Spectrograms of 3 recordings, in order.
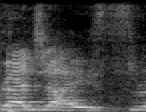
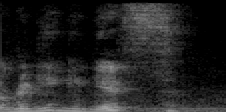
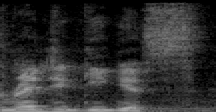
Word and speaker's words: Regigigas: What, how do you actually... It's just Regice, right? – No, Regigigas. – Oh, Jesus, that's how it's actually pronounced? – That's, it's Regigigas. – Okay, but that's not any better.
